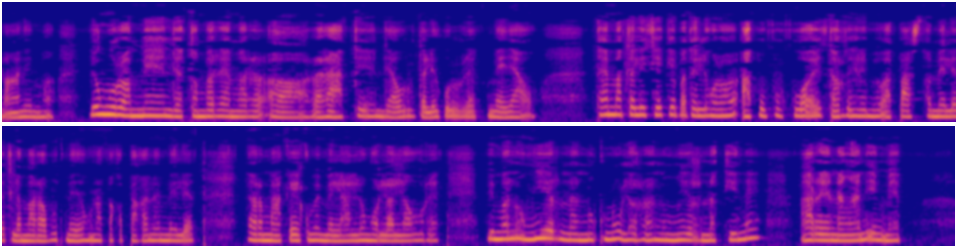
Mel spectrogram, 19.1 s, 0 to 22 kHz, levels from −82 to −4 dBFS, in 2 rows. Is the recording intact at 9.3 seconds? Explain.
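No. At 9.3 s the speech carries plainly audible WMA compression, present throughout. Long transform blocks smear quantisation noise, giving ringing, washy hiss, likely from a low bitrate around 48 kbps.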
